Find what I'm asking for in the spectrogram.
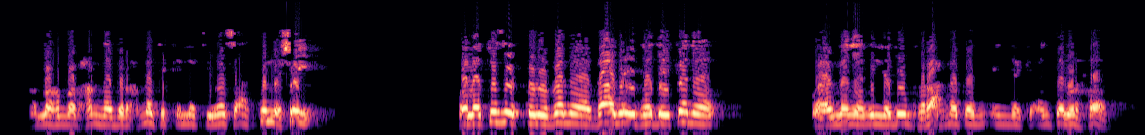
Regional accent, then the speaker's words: Egypt; أهل الله علينا وعليكم هلاله بالأمن والإيمان والسلامة والإسلام على بلادنا مصر وعلى بلاد المسلمين في كل مكان.

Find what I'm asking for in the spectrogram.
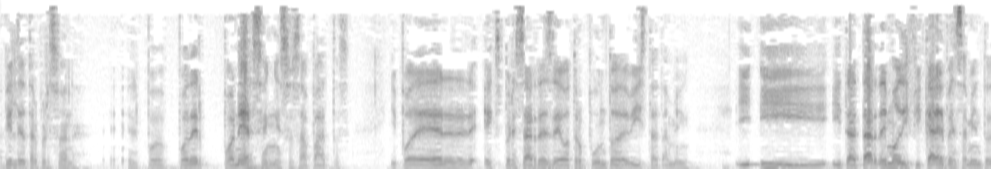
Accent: Manabí, Ecuador; now in Quito, Ecuador; Ambos somos de Manabí, pero trabajamos, ya vivimos mucho tiempo en Quito y hemos hecho estudios acá también y nos desenvolvemos en la ciudad de Quito.

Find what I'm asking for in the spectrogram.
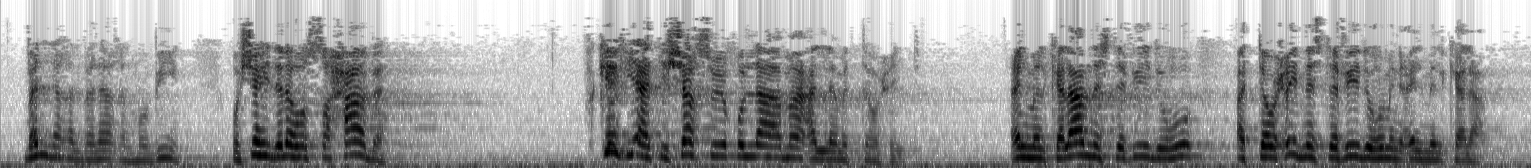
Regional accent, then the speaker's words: Kuwait; يعني في اصطلاح الناس عندنا بالكويت يقول ايش يتطنز

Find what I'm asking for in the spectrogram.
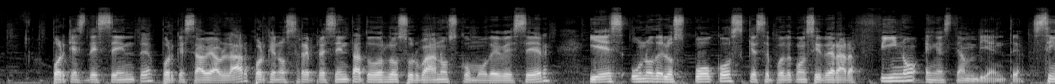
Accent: Switzerland; En mi caso, que soy originario de Suiza, declaro también en Suiza

